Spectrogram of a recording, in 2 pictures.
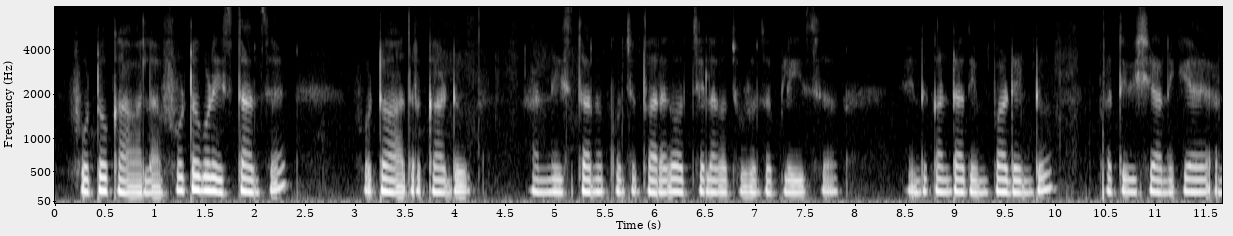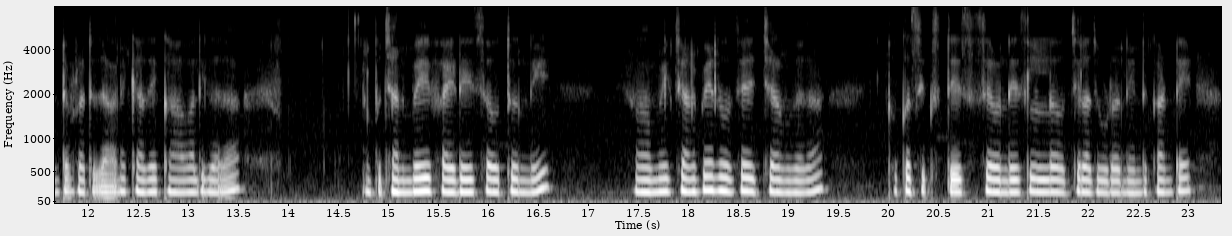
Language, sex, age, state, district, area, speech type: Telugu, female, 30-45, Telangana, Hanamkonda, rural, spontaneous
